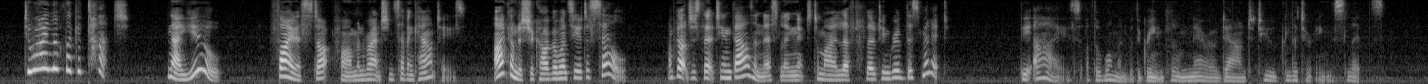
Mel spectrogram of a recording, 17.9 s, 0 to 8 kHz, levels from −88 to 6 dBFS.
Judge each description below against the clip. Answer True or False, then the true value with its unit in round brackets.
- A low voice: False (185 Hz)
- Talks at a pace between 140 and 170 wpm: False (185 wpm)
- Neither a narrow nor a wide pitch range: False (8.7 semitones)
